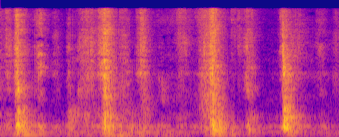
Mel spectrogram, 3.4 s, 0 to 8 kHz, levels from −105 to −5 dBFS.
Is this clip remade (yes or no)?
yes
